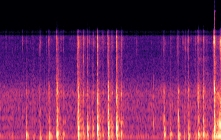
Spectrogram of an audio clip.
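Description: Keys clacking on a computer keyboard during a virtual science lab, with bursts of quick taps separated by short pauses, close and fairly clear.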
